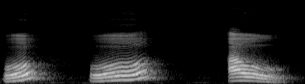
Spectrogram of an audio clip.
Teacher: కంఠము మరియు పెదవల నుండి పుట్టినవి అని అర్థం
